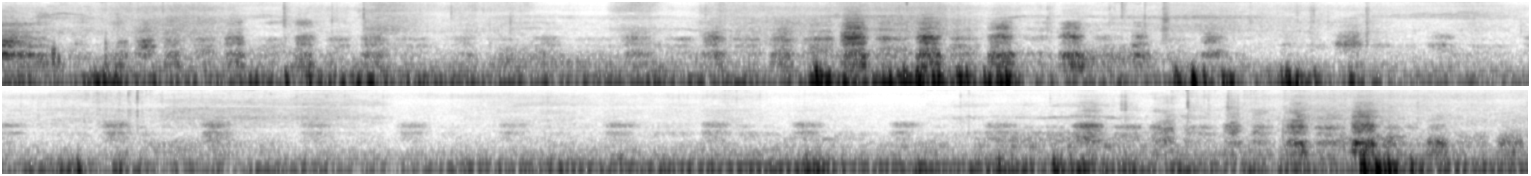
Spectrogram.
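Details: Two Golden Retrievers outdoors in dry weather, waiting for a visitor before the appointment time; quick rhythmic panting at nearly three breaths a second, with soft scuffing steps and faint outdoor background noise.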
